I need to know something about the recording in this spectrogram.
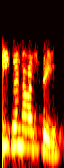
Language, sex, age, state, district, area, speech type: Hindi, female, 60+, Uttar Pradesh, Azamgarh, rural, conversation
